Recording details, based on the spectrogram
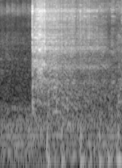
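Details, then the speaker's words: Carbureted motorcycle over five years old, after setting a fuel-wasting carburetor back to standard with the idle-RPM screw: small single settles into a light, even low thump at idle with no misfire or hunting. Air screw needs no adjustment; normal idle. "karena memang bisa sahabat dengarkan siswa rather bunyinya itu sudah sangat rata"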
